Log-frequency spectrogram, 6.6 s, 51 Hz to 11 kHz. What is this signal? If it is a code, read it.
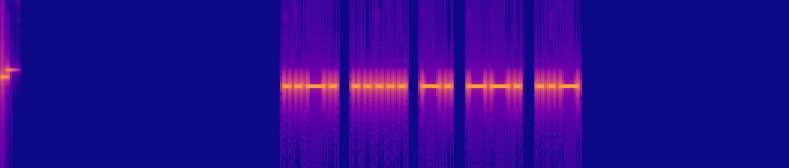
Morse code, heard as a keyed tone, about 25 wpm, 700 Hz. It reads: F5NGU
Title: DXCC-100 Call Signs - 5 Characters - 25wpm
